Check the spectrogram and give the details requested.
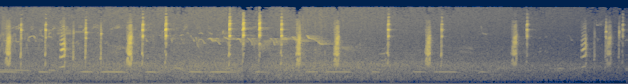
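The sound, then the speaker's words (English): Outdoor birdsong of Gambel's quail with many sharp, short conversational chirps, burrs, buzzy trills and warning calls scattered irregularly, some bright, over a steady background hum with a low repeated tone; no one speaks. “Their little conversational chirps and burrs and trills and their warning calls are just so iconic.”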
